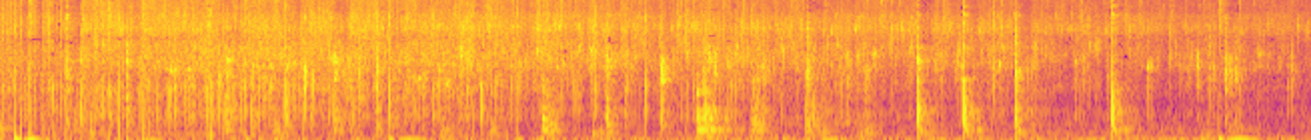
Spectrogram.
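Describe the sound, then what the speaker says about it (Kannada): Mustard seeds, cumin and dal splutter and crackle in hot oil, giving a dense sizzle with frequent sharp pops throughout, close and fairly loud. "ಅರ್ಧ ಸ್ಪೂನ್ ಸಾಸಿವೆ ಅರ್ಧ ಸ್ಪೂನ್ ಜೀರಿಗೆ ಒಂದು ಸ್ಪೂನ್ ಬೇಳೆ ಹಾಕೊಬಿಡೋಣ ಅದು ಚಟಪಟ ಅಂದ ತಕ್ಷಣ"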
